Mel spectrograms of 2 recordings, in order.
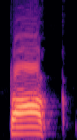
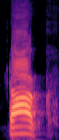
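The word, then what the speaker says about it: talk: गया काम हो गया, एल साइलेंट होता, कभी भी एल के बाद एम हो, एल के बाद एफ हो, ठीक है, एल के बाद के हो तो इन जगहों पर एल हमेशा साइलेंट होता है।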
